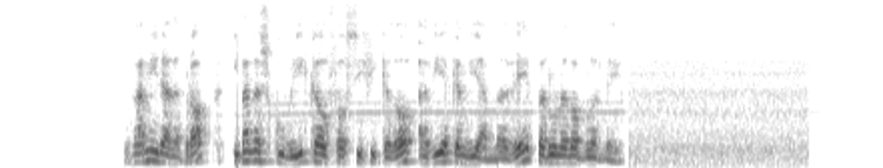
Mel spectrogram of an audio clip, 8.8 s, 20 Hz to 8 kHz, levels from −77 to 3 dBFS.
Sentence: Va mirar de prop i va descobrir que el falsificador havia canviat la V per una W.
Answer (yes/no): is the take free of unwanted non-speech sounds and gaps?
yes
